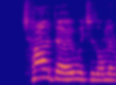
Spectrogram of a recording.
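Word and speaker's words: Tse Addo: the right hand side the one that's spelled TS e a d d o chado is I know the pronunciation doesn't quite match up to how it's said but has how it's written that is now kind of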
